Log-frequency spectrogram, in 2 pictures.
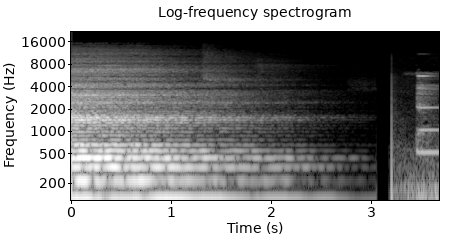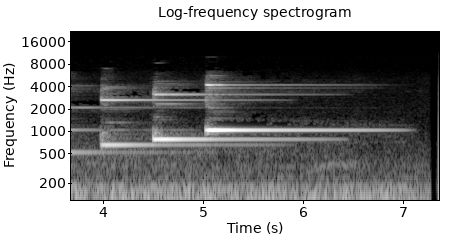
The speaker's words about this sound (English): I just heard the doorbell.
